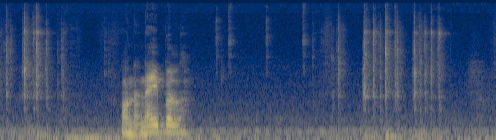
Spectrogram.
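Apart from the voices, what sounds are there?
typing code on a computer keyboard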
